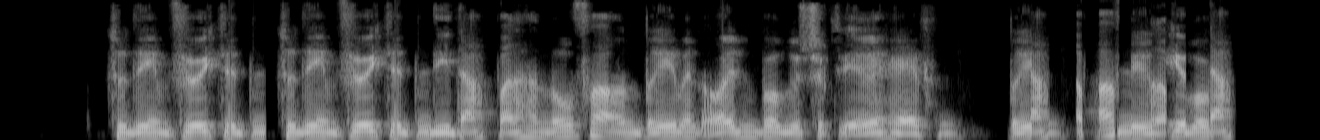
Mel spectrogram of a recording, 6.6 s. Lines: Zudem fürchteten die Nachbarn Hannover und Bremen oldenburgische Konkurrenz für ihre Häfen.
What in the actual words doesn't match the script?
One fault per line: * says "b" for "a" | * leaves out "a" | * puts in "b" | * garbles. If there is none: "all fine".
* puts in "zudem fürchteten"
* leaves out "Konkurrenz"
* garbles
